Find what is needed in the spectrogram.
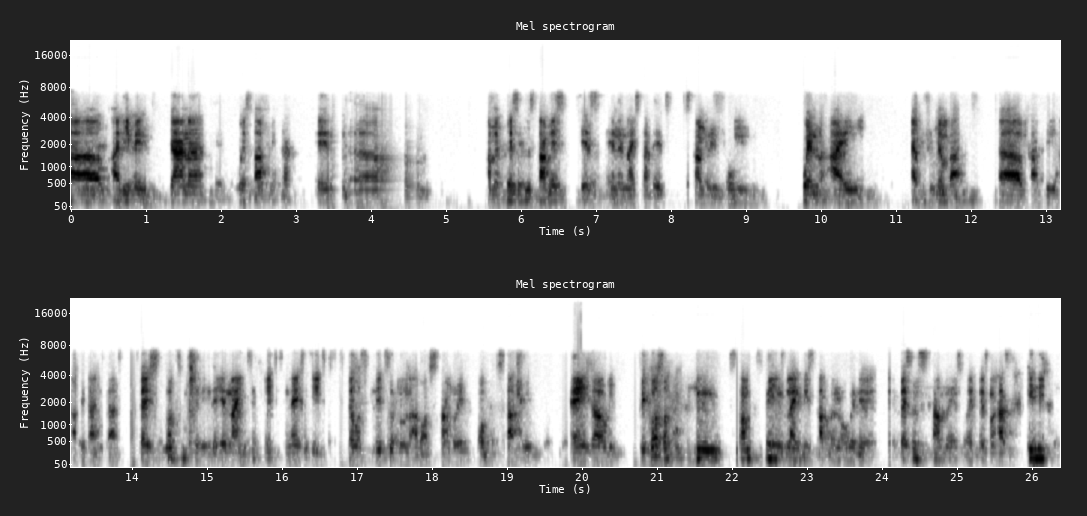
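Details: Speaker from Ghana who stammers, presenting on an African stuttering support group; frequent fillers and broken phrases; stuttering.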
